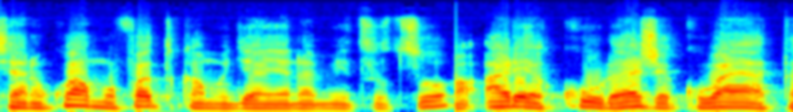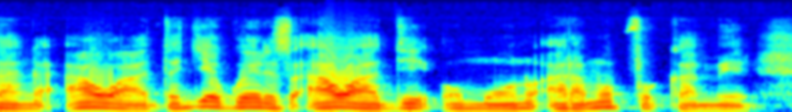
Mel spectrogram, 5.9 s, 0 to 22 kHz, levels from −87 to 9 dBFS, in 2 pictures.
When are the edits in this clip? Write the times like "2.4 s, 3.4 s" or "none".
1.7 s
